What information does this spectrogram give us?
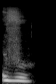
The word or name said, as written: vous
